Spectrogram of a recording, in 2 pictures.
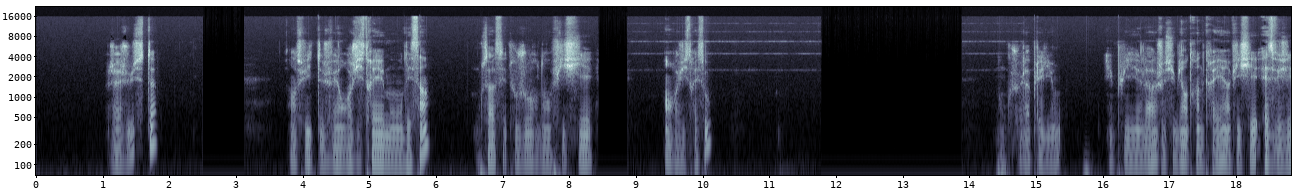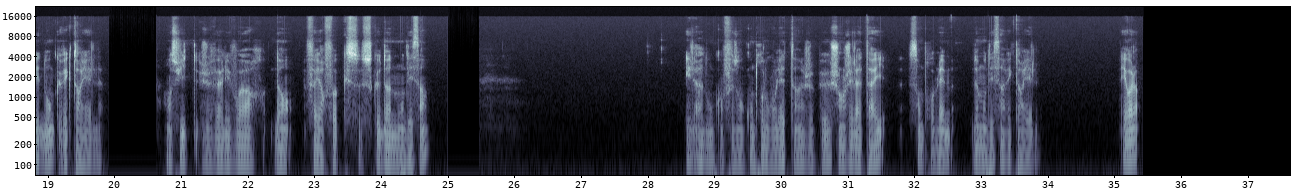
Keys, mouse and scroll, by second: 0.2 2, 0.5 Tab, 0.6 2, 0.8 Tab, 1.0 2, 1.2 Tab, 1.4 2, 2.7 click, 4.7 click, 8.8 click, 13.0 click, 15.3-17.4 typing, 18.6 Caps_Lock, 18.8-20.1 typing, 20.3 Return, 27.0-28.4 drag, 30.6-31.0 ctrl+scroll up 2, 31.8 ctrl+middle click, 31.8-32.2 ctrl+scroll, 34.8-35.5 scroll up 2, 36.3 scroll up 1.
